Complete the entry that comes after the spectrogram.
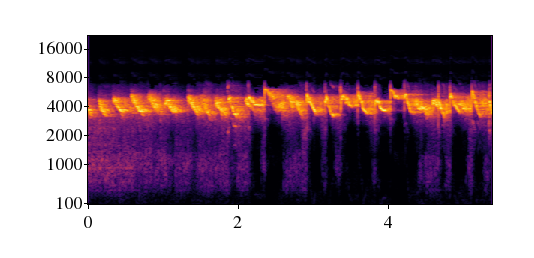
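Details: Oriental magpie-robin song recorded 13 June 2020 during cold rainy weather: steady, unbroken series of sharp down-slurred whistles, rapidly repeated with slight changes in pitch and occasional higher accented notes.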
